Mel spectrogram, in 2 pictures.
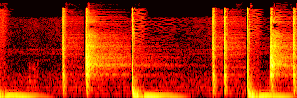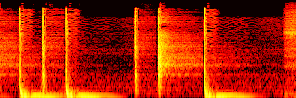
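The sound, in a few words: original drum pattern playing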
